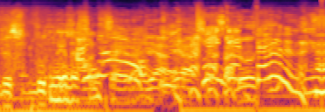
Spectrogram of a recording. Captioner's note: laughs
